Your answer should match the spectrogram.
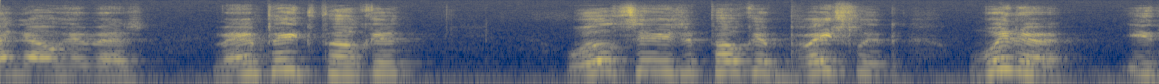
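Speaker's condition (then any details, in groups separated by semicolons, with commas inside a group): Cerebral palsy; voice tone sometimes odd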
